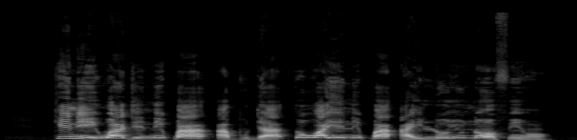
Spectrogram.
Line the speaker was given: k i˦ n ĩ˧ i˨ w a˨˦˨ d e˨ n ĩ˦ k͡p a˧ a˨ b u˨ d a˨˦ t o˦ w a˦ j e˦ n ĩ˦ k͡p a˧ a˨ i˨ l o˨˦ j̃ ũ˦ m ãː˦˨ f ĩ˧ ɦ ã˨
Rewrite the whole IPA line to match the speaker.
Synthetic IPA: k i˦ n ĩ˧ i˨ w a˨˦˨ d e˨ n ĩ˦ k͡p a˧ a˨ b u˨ d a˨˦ t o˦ w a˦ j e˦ n ĩ˦ k͡p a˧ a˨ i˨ l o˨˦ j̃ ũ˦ n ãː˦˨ f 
